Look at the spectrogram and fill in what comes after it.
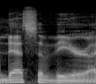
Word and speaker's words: remdesivir: how do you say this again? Red, Remdesivir. Rem, remdesivir is um, remdesivir, I believe.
